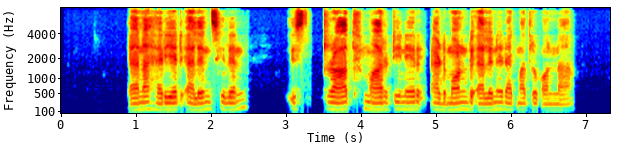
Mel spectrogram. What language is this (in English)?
Bangla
